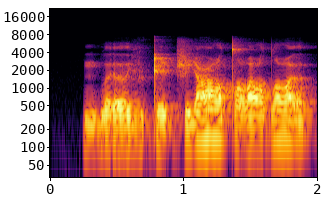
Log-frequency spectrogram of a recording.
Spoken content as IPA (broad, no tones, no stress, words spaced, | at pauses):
mbəɾəːvʲəʈi ʈ͡ʂiʕɪtˤə jɪdˤəː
